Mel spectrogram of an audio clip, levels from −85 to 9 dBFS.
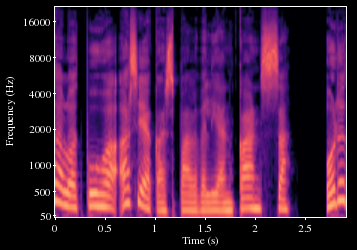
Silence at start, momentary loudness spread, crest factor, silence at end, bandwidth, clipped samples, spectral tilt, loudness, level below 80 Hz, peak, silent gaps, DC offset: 0 s; 5 LU; 12 dB; 0 s; over 20 kHz; under 0.1%; -4.5 dB/octave; -11 LUFS; -50 dBFS; 0 dBFS; 2.45-2.68 s; under 0.1%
